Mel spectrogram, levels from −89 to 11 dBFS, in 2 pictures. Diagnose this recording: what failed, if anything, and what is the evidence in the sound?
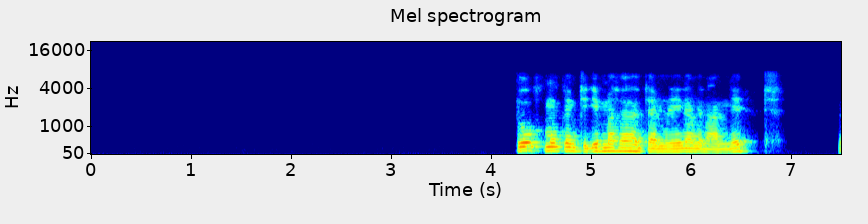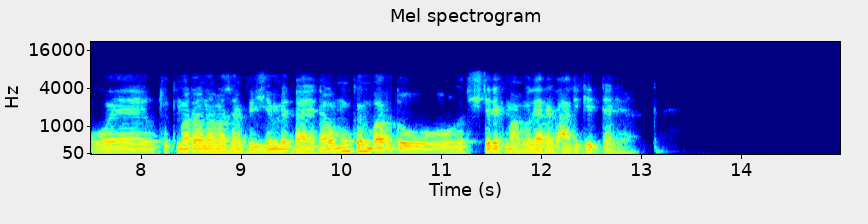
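The failure is AMR comfort noise, in the codec's silence handling. From 0.0 to 4.23 s, 7.09 to 7.47 s and 13.51 s to the end, the real background gives way to a smooth, steady hiss. The phone stopped sending speech frames during those pauses, and the receiver synthesised noise from a rough level-and-spectrum sketch.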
